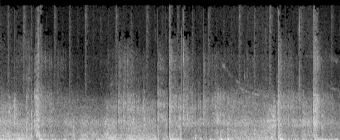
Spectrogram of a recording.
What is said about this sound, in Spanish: Y durante toda la noche, el ejército pakistaní ha estado bombardeando Kabul.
